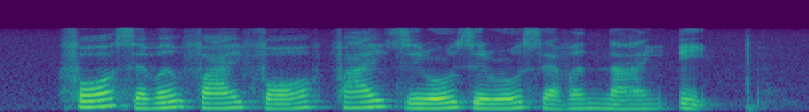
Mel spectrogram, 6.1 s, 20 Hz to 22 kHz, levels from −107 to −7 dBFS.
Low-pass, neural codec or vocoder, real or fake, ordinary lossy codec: none; none; real; none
